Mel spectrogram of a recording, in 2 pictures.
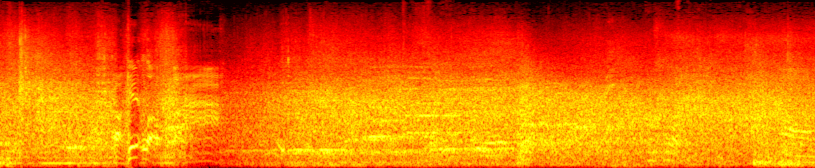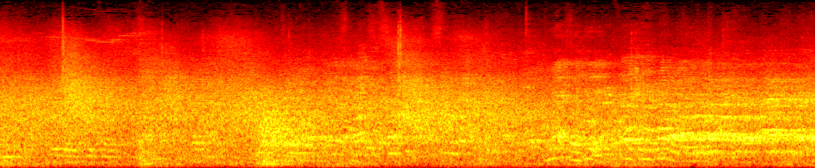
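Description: Skates scrape and hiss across the ice in a large echoing rink.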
